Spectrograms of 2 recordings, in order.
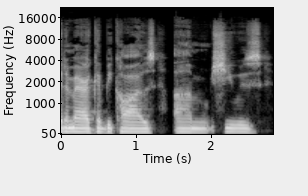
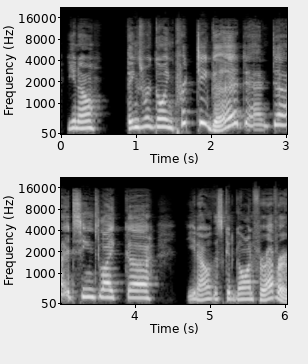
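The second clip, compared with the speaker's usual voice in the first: dreamy; 11 semitones higher than usual. Acted. Mock rosy storytelling.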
